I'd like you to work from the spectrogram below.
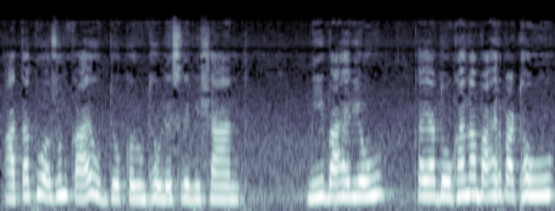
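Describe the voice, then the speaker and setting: Woman reading stern angry uncle, scolding, impatient, high voice, mellow tone. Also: fairly even intonation, moderate pace, slight background noise, close to an everyday voice.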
